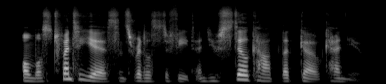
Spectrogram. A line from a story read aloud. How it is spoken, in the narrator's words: She spluttered, but caught herself quickly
